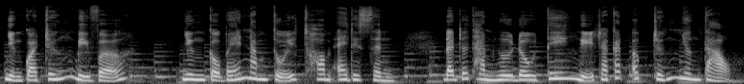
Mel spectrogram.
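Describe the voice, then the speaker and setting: A woman's voice: medium pitch, moderate pace, soft background music. Woman narrating a children's story. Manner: calm, even storytelling.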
